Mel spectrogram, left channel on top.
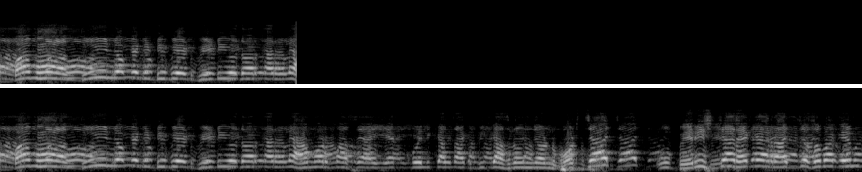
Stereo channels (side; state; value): left; drops out; at 3.0 s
